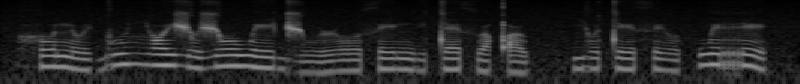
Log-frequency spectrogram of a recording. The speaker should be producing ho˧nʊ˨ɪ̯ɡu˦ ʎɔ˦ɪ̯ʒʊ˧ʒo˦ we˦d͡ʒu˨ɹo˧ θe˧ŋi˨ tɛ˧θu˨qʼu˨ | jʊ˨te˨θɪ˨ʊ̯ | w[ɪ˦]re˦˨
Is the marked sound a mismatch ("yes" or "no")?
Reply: no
